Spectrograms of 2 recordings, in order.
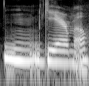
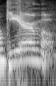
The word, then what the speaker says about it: Guillermo: But I had, you know, I've always just been kind of not really a huge fan of Guillermo del Toro. Did I say it right? – Guillermo. – Guillermo.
